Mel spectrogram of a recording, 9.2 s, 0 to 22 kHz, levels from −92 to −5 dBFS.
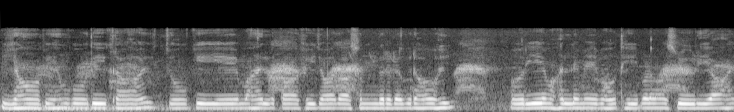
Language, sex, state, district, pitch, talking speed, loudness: Maithili, male, Bihar, Begusarai, 155 Hz, 165 wpm, -15 LUFS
